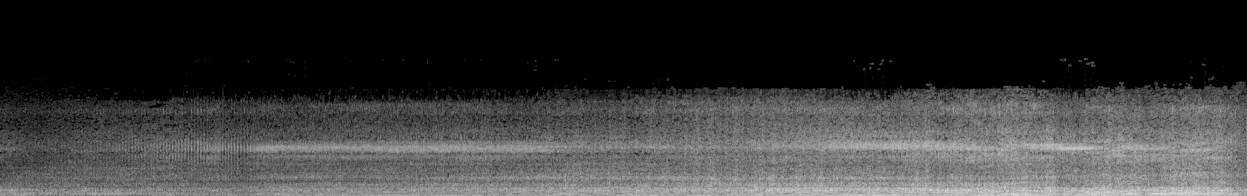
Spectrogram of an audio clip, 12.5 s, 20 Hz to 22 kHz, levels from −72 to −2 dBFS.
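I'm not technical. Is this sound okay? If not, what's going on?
Yes, nothing wrong turns up anywhere in the clip, so there's nothing you need to fix.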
